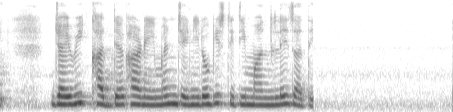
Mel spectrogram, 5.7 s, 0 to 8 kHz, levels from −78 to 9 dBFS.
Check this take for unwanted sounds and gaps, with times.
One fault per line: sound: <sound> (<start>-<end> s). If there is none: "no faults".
no faults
